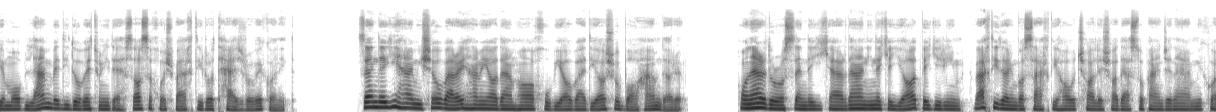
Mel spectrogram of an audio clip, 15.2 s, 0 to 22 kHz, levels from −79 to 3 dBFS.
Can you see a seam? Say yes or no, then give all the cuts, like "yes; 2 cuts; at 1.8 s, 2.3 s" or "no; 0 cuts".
no; 0 cuts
